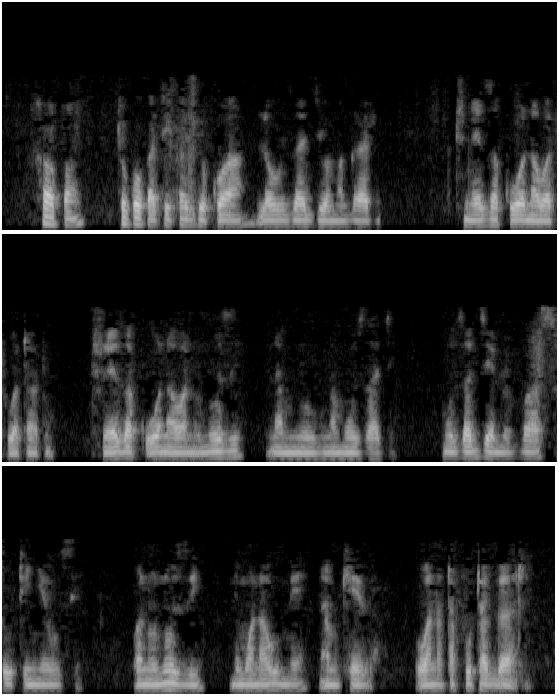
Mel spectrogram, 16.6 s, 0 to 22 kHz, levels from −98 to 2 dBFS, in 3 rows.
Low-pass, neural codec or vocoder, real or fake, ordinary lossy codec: 7.2 kHz; none; real; MP3, 24 kbps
